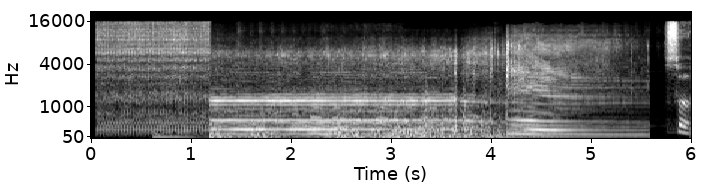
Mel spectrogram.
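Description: Small piston engine of an Orlan-10 drone running at high revs on its launch catapult, a steady buzz with overtones. It gets louder about a second in, drops slightly in pitch after about four seconds, and cuts off abruptly near the end.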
